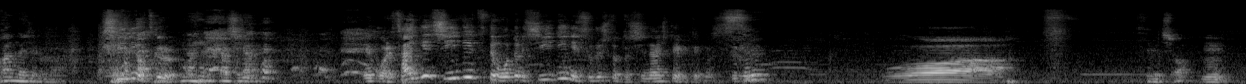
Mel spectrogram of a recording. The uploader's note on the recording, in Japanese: 公開ポッドキャスト収録の巻。2018年1月14日開催LIVEでの公開ポッドキャスト収録の回～！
